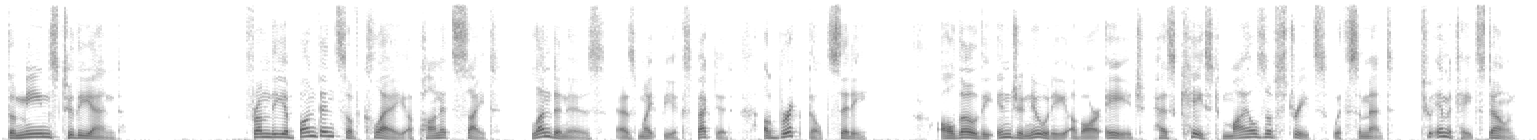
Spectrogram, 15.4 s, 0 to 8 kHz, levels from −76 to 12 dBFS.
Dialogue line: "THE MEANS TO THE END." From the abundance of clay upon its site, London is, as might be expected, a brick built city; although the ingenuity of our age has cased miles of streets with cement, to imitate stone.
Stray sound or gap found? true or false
false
